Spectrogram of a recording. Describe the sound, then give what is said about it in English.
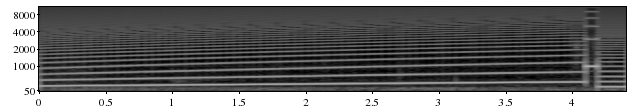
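A buzzy 200 hertz sawtooth tone from a synth, bright with many harmonics, holds steady and loud while creeping slowly upward in pitch. A short click near the end drops it to a lower tone. “We're going to start with the saw waveform. Prepared. So there's you, a saw wave. That's 200 hertz.”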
